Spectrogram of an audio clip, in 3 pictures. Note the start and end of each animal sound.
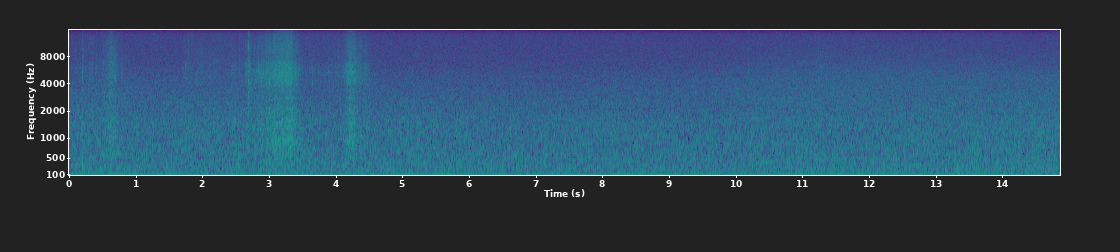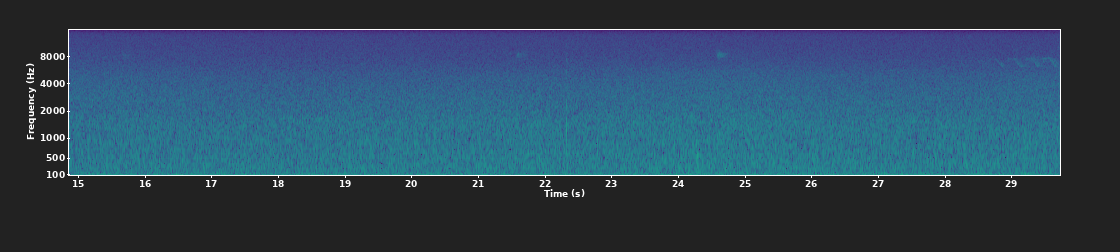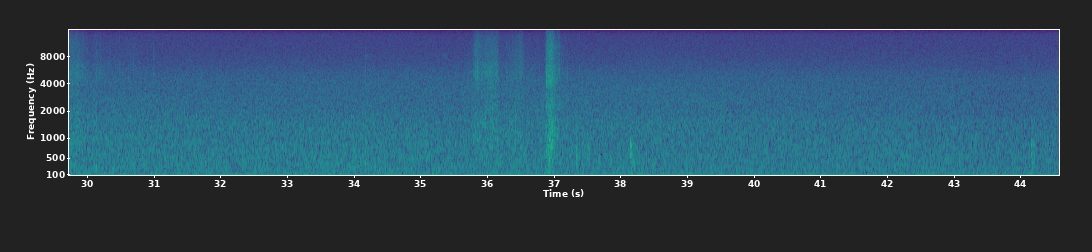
28.6s-29.9s: Black-and-white Warbler (Mniotilta varia)

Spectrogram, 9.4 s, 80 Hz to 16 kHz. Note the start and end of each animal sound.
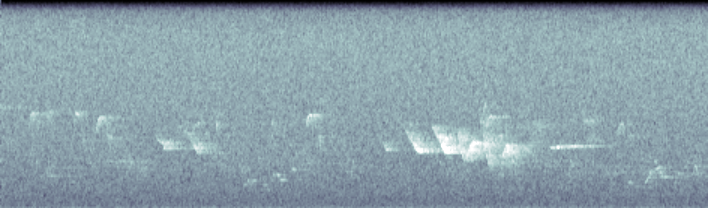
0.0s-1.7s: Black-capped Chickadee (Poecile atricapillus)
1.9s-3.1s: Louisiana Waterthrush (Parkesia motacilla)
3.1s-4.1s: Swainson's Thrush (Catharus ustulatus)
4.0s-4.4s: Black-capped Chickadee (Poecile atricapillus)
5.0s-6.9s: Louisiana Waterthrush (Parkesia motacilla)
6.9s-8.1s: Black-throated Green Warbler (Setophaga virens)
8.3s-9.4s: Swainson's Thrush (Catharus ustulatus)

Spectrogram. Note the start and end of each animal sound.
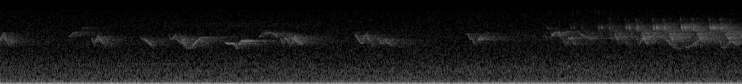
0.0s-7.4s: Red-eyed Vireo (Vireo olivaceus)
1.2s-3.3s: Scarlet Tanager (Piranga olivacea)
5.4s-7.4s: Ovenbird (Seiurus aurocapilla)
5.7s-7.4s: Scarlet Tanager (Piranga olivacea)

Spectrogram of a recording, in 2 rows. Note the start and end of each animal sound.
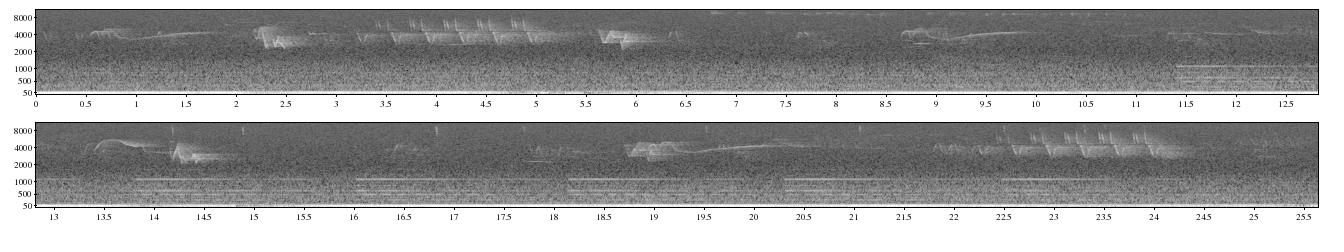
0.0s-0.8s: Ovenbird (Seiurus aurocapilla)
0.0s-19.2s: Red-eyed Vireo (Vireo olivaceus)
0.3s-1.8s: Eastern Wood-Pewee (Contopus virens)
3.1s-5.5s: Ovenbird (Seiurus aurocapilla)
8.5s-10.1s: Eastern Wood-Pewee (Contopus virens)
11.6s-13.4s: Black-throated Blue Warbler (Setophaga caerulescens)
13.1s-14.0s: Eastern Wood-Pewee (Contopus virens)
18.7s-20.4s: Eastern Wood-Pewee (Contopus virens)
19.8s-21.6s: Black-throated Blue Warbler (Setophaga caerulescens)
21.5s-24.3s: Ovenbird (Seiurus aurocapilla)

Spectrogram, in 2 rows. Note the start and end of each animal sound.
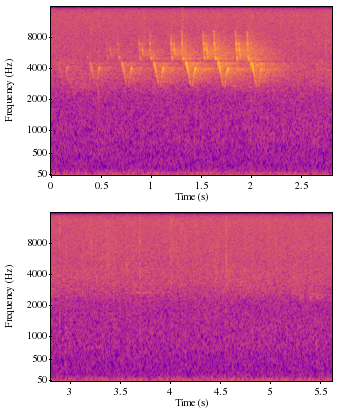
0.0s-2.4s: Ovenbird (Seiurus aurocapilla)

